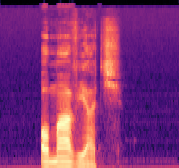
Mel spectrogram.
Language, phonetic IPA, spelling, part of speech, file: Polish, [ɔ̃ˈmavʲjät͡ɕ], omawiać, verb, Pl-omawiać.ogg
